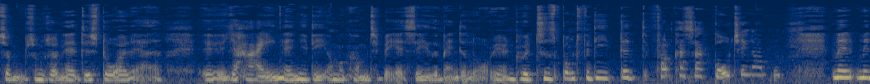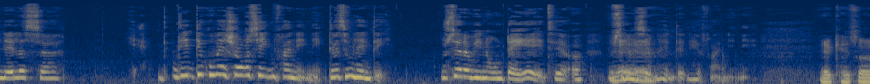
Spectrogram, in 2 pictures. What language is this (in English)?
Danish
